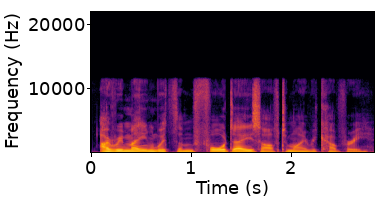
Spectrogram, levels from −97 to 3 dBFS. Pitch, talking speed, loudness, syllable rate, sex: 130 Hz, 190 wpm, -16 LUFS, 5.7 syllables/s, male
